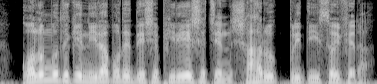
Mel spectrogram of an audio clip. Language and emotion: Bengali, neutral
